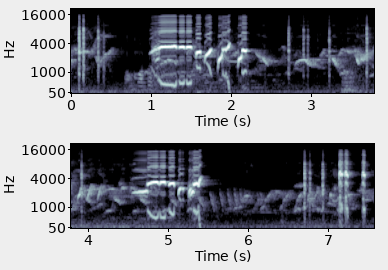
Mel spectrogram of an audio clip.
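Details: White-rumped shama singing, a sound meant to draw another shama into quickly unloading its repertoire; loud harsh squawky phrases mixed with sliding whistles in two dense bursts, separated by softer chattering.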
